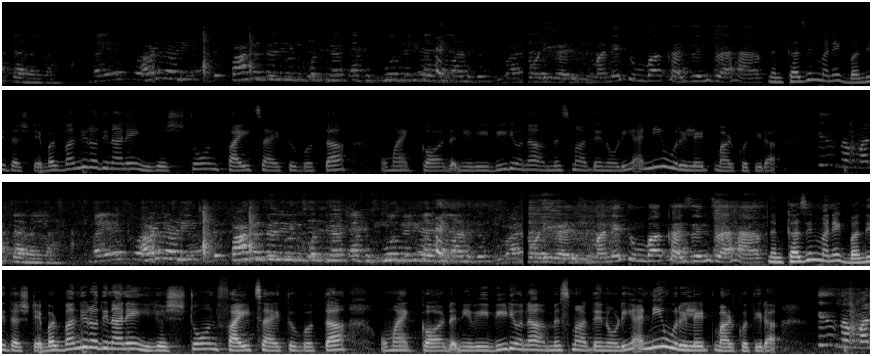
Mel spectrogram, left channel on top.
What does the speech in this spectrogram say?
ನೋಡಿ ಗೈಸ್, ಮನೆ ತುಂಬಾ ಕಸಿನ್ಸ್. ನನ್ನ ಕಸಿನ್ ಮನೆಗೆ ಬಂದಿದ್ದಷ್ಟೇ, ಬಟ್ ಬಂದಿರೋ ದಿನಾನೇ ಎಷ್ಟೊಂದು ಫೈಟ್ಸ್ ಆಯಿತು ಗೊತ್ತಾ. ಓ ಮೈ ಗಾಡ್, ನೀವು ಈ ವಿಡಿಯೋನ ಮಿಸ್ ಮಾಡದೆ ನೋಡಿ ಆ್ಯಂಡ್ ನೀವು ರಿಲೇಟ್ ಮಾಡ್ಕೋತೀರಾ. ನಮ್ಮ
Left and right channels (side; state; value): left; quieter; 17.5 dB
